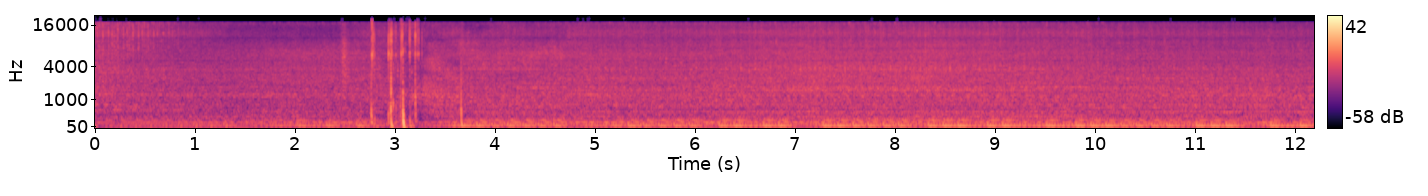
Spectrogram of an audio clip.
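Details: 2007 Ford Crown Victoria with a lumpy idle, a low throb that stumbles and drops out unevenly instead of running smooth; engine misfire at idle.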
